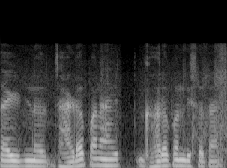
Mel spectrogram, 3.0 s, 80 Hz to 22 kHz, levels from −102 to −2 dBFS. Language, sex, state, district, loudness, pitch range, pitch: Marathi, male, Maharashtra, Sindhudurg, -30 LUFS, 120-140 Hz, 130 Hz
